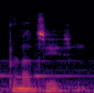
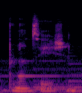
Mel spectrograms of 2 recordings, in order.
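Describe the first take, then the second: The two takes are said the same way.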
